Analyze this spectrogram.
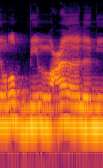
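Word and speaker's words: عالمين: Jadi yang seharusnya ain dibaca hamzah ya. Yang seharusnya lil alamin dibaca lil alamin ya. Baik, insyaallah kita ulangi lagi. Bacaan yang benar adalah alhamdulillahi rabbil alamin ya.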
